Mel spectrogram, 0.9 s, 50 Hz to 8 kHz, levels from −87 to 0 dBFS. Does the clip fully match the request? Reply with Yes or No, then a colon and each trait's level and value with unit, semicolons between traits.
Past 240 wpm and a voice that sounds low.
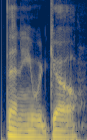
Yes: fast, 275 wpm; very low, 95 Hz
